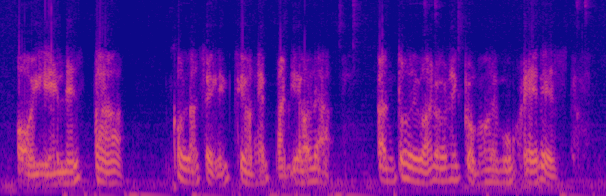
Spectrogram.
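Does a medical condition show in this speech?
Yes: laryngectomy, esophageal speech; total laryngectomy for cancer of larynx and vocal cords, four complicated operations, totally mute after surgery; cancer reported all well after surgery and treatment, some bad days; esophageal voice, very hard to relearn, sounds fairly clear, no assistive device.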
